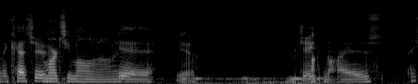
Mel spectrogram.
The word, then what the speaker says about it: Maldonado: He's like Martin Molian. How do you say his name? The catcher. Marty Maldonado.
